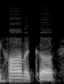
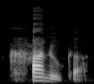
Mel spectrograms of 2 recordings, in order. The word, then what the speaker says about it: Hanukkah: pronounce it we say Hanukkah but in the Hebrew it's Hanukkah that's why sometimes you'll see it with a CH but that's the guttural so it's just Happy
